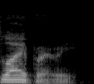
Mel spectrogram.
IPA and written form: ˈlaɪ.brer.i (Library)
